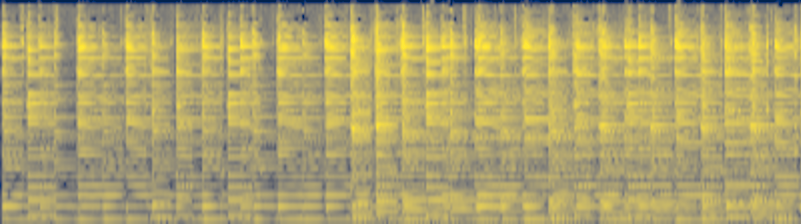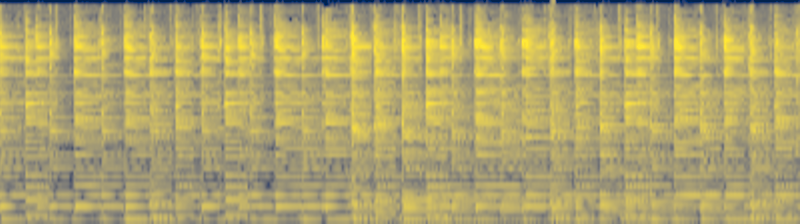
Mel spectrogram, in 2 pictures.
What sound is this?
DGHU Guitar
A collection of samples/loops intended for personal and commercial music production. All compositions where written and performed by Chris S. Bacon on Home Sick Recordings. Take things, shake things, make things.
acapella, acoustic-guitar, bass, beat, drum-beat, drums, Folk, free, guitar, harmony, indie, Indie-folk, loop, looping, loops, melody, original-music, percussion, piano, rock, samples, sounds, synth, vocal-loops, voice, whistle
